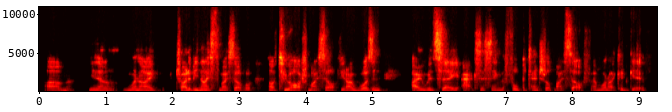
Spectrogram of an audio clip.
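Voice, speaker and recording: With fairly even intonation, the man talks in a fairly low pitch. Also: moderate pace. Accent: English. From England. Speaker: cancer survivor. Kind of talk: podcast interview.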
